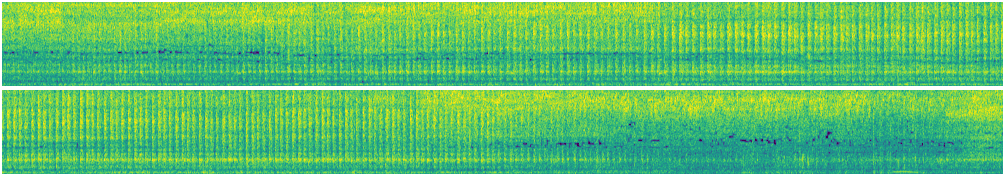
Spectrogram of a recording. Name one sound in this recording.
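Metal wheels rumble and clack along rails.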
